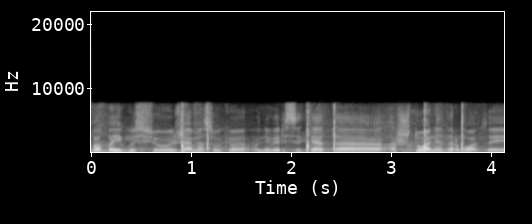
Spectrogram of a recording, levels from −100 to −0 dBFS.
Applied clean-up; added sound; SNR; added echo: none; Fireworks; 7 dB; none.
